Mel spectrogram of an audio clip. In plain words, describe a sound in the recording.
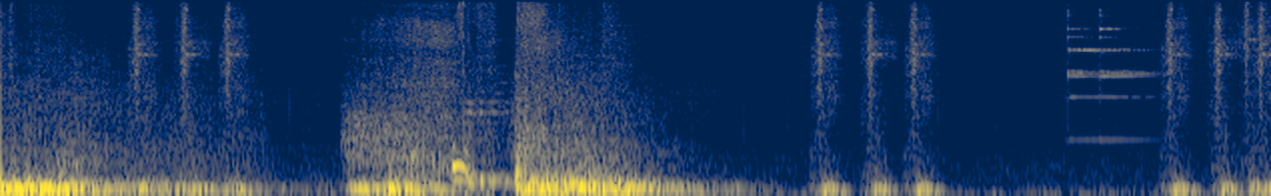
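Magic blasts whoosh and boom in quick bursts.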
